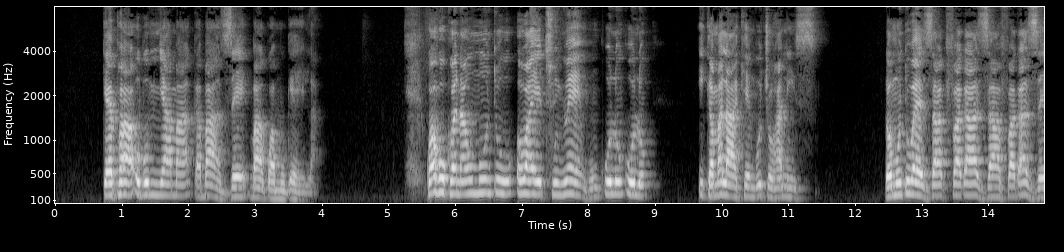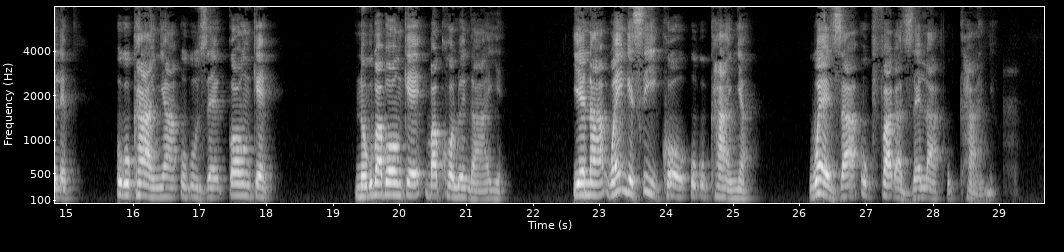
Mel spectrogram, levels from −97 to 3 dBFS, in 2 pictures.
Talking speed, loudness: 65 wpm, -16 LUFS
